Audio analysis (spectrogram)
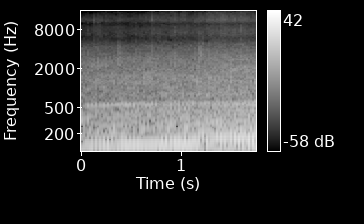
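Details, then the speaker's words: Honda Beat FI scooter with no ignition spark, at key-on: a steady low hum with a faint pulse builds over two seconds. Fuel pump is priming normally, so that circuit is OK. "Saya cek dulu pulpam-nya dengung atau tidak ya. Ini bunyi ini berarti jalur yang ke sini normal ya."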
